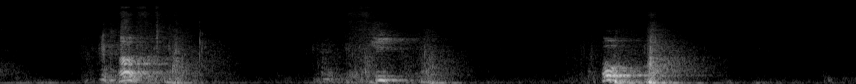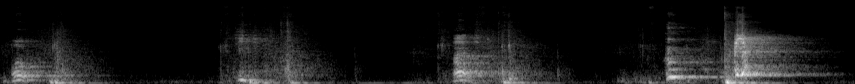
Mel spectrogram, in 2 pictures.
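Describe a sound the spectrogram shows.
An older man speaks calmly in short phrases in an echoing hall.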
